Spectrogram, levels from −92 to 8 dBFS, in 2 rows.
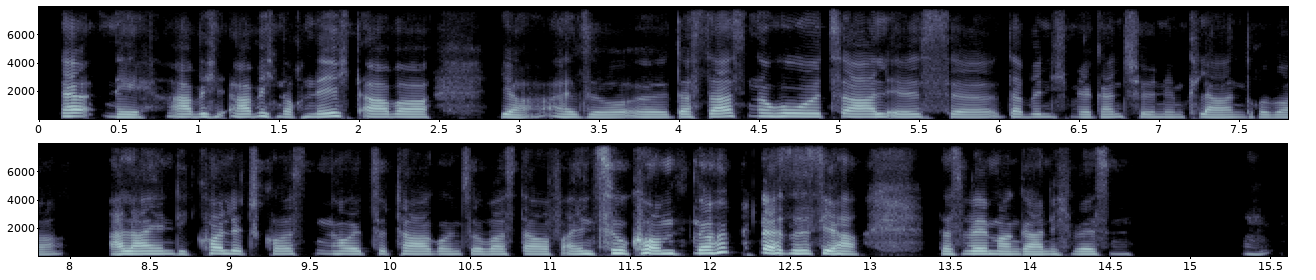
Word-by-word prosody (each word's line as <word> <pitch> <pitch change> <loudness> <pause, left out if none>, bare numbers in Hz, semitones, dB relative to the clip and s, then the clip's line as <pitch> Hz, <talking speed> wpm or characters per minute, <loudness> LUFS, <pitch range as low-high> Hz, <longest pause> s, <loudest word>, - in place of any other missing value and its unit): Äh, 230 0 +5
ne. 180 -4 -2
Habe 195 +1 0
ich 200 - -3
habe 200 +2 +1
ich 200 - -6
noch 185 -3 -6
nicht, 210 +5 0
aber 195 -2 +2 0.4
ja, 185 0 -2
also, 175 -4 -3
äh, 175 -1 -3
dass 185 0 -3
das 215 +3 +1
‘ne 230 -1 -2
hohe 220 -1 +2
Zahl 195 -2 +1
ist, 185 -1 -4
äh, 175 -1 -4
da 195 - -2
bin 190 +1 -8
ich 185 +1 -17
mir 180 -1 -6
ganz 180 +2 -7
schön 180 0 -7
im 175 0 -10
Klaren 170 -2 -4
drüber. 170 0 -7 0.3
Allein 190 +2 +4
die 180 -2 -6
College-Kosten 195 -1 -2
heutzutage 185 -1 -1
und 180 0 -5
so 180 0 -3
was 180 -1 -2
da 180 -1 +1
auf 175 - -4
einen 190 +1 +1
zukommt, 210 -1 +6
ne? 230 +7 +7 0.2
Das 230 -4 +7
ist 210 -2 +2
ja 190 -4 +5 0.5
das 185 -1 -2
will 190 0 +4
man 180 -2 +1
gar 175 -1 +2
nicht 170 -2 -7
wissen. 175 -1 -4 0.7
Mhm. 170 0 -14
185 Hz, 190 wpm, -24 LUFS, 175-200 Hz, 0.7 s, ne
